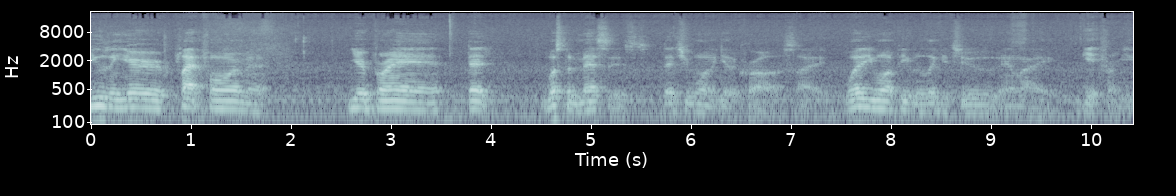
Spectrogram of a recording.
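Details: Adult male speaker; normal speech.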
